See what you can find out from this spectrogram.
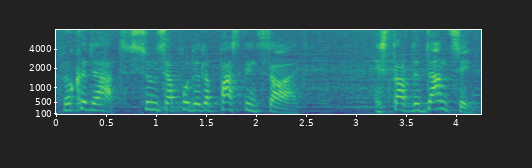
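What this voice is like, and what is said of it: Speaks with a noticeable accent. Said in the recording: “just listen to how he talks ... play his accent ... It's poetry.”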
